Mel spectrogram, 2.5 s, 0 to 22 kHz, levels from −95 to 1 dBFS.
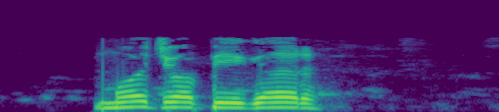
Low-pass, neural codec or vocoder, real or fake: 5.4 kHz; none; real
